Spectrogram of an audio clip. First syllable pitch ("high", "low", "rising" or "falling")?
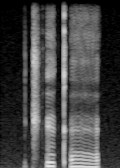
falling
